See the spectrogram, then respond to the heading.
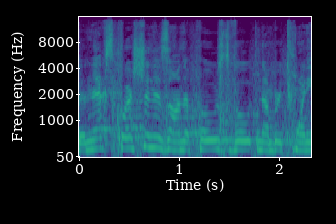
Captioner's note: speaking French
